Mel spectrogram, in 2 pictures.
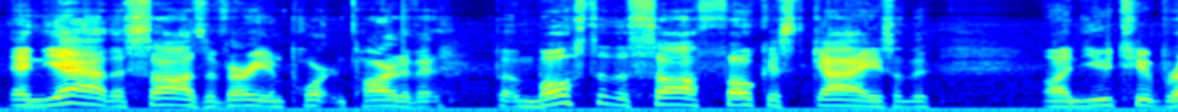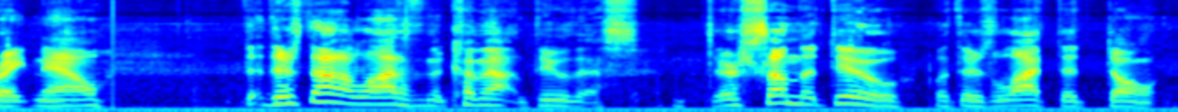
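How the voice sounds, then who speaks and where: Folksy man, slightly high-pitched voice. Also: moderate pace, fairly bright tone. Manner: folksy, plain-spoken. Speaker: logger presenting a video about his work. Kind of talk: casual vlog talk. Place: outdoors in winter woods.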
